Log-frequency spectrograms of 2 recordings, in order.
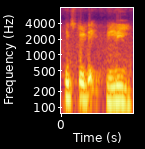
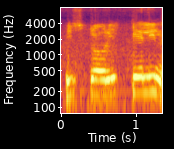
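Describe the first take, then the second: First: No vowel is sounded before the final 'ly'. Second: An extra vowel is sounded before the final 'ly'. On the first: The speaker calls it right. "শুধু উচ্চারণ silent" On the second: The speaker calls it wrong. "না"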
